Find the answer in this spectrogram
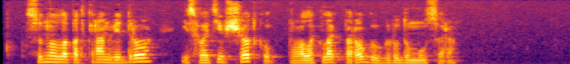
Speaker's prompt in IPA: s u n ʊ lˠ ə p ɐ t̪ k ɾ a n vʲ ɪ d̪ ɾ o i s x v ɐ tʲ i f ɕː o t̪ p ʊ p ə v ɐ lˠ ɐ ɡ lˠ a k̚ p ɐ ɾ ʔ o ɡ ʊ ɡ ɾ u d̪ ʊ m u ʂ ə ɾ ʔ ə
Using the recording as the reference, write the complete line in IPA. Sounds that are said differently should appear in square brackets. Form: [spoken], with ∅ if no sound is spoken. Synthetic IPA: s u n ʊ lˠ ə p ɐ t̪ k ɾ a n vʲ ɪ d̪ ɾ o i s x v ɐ tʲ i f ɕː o t̪ [k] ʊ p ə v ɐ lˠ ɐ [k] lˠ a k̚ p ɐ ɾ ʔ o ɡ ʊ ɡ ɾ u d̪ ʊ m u [s] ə ɾ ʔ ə

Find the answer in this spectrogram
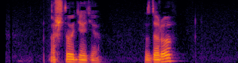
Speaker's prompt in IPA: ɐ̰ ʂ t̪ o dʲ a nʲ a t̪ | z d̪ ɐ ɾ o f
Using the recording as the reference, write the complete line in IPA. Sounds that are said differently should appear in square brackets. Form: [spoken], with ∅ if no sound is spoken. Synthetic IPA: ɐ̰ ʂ t̪ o dʲ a [dʲ] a [∅] | z d̪ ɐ ɾ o f

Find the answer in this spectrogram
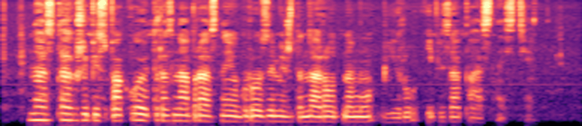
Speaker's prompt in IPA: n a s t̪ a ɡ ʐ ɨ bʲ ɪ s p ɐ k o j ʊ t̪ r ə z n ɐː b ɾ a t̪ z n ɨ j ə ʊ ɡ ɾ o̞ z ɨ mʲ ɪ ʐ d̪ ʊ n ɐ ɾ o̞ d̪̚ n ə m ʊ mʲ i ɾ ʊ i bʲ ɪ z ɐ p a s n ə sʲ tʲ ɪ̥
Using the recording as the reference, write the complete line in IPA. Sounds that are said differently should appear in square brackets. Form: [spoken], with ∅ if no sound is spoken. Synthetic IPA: n a s t̪ a ɡ ʐ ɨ bʲ ɪ s p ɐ k o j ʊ t̪ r ə z n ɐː b ɾ a [∅] z n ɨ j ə ʊ ɡ ɾ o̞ z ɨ mʲ ɪ ʐ d̪ ʊ n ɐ ɾ o̞ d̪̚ n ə m ʊ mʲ i ɾ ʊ i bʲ ɪ z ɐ p a s n ə sʲ tʲ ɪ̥

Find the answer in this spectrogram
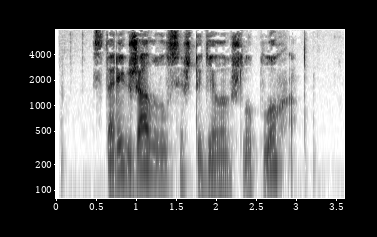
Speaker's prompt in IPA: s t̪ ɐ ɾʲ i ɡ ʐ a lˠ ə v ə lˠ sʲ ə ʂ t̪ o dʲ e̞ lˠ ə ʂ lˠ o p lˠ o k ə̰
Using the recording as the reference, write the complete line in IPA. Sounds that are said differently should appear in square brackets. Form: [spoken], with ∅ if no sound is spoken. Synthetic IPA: s t̪ ɐ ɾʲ i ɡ ʐ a lˠ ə v ə lˠ sʲ ə ʂ t̪ o dʲ e̞ lˠ ə ʂ lˠ o p lˠ o [x] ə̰

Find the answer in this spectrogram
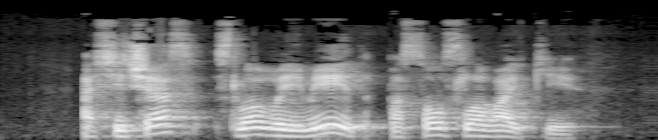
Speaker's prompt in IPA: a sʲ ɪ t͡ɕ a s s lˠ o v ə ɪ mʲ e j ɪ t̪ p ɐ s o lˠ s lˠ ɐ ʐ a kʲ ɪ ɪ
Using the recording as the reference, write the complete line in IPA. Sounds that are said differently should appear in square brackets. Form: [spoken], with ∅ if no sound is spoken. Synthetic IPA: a sʲ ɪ t͡ɕ a s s lˠ o v ə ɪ mʲ e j ɪ t̪ p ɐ s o lˠ s lˠ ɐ [v] a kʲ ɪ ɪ

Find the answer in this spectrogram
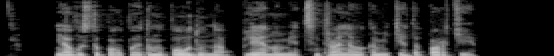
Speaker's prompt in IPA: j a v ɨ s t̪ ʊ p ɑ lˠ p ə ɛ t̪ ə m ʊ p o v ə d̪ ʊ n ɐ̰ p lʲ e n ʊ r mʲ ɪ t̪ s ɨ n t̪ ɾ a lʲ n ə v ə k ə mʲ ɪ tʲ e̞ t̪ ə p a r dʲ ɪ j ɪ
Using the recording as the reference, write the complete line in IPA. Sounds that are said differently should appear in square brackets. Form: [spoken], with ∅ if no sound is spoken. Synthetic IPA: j a v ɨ s t̪ ʊ p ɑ lˠ p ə ɛ t̪ ə m ʊ p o v ə d̪ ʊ n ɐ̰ p lʲ e n ʊ [∅] mʲ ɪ t̪ s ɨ n t̪ ɾ a lʲ n ə v ə k ə mʲ ɪ tʲ e̞ t̪ ə p a r [tʲ] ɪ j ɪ

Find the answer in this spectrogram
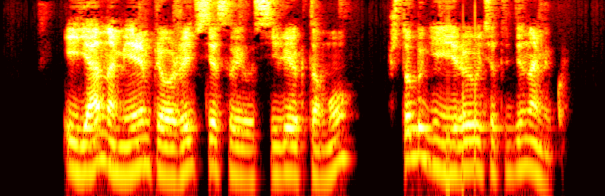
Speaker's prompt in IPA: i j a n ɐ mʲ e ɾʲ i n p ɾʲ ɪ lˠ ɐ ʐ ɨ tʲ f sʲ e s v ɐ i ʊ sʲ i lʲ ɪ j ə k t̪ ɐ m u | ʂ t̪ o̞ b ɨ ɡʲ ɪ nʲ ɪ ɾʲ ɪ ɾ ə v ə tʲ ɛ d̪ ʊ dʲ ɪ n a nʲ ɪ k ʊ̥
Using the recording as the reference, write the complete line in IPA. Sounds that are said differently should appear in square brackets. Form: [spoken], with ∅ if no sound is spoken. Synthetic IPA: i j a n ɐ mʲ e ɾʲ [ɪ] n p ɾʲ ɪ lˠ ɐ ʐ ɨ tʲ f sʲ e s v ɐ i ʊ sʲ i lʲ ɪ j ə k t̪ ɐ m u | ʂ t̪ o̞ b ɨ ɡʲ ɪ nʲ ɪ ɾʲ [i] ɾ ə v ə tʲ ɛ [t̪] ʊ dʲ ɪ n a [mʲ] ɪ k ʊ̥

